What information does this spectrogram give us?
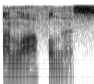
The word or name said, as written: unlawfulness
